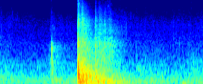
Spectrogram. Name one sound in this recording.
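A door thuds shut, echoing through a large room.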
